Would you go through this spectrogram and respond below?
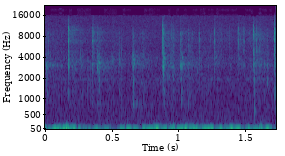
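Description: Rapid, irregular keystrokes clatter on a computer keyboard while Java code is typed, close and clear, with no voices over the tapping.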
